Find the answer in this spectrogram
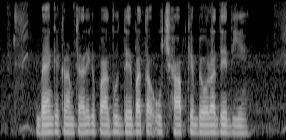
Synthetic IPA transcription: bɛ̃ːkːekəɾəmət͡ʃaːɾikepaːsbuːt̪̚d̪eːbat̪aʔṵt͡ʃʰaːpkebjoːɾad̪eːd̪ɪẽː

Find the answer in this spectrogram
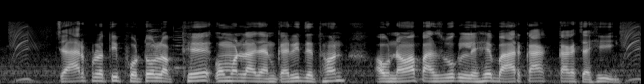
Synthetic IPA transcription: t͡ʃaɾpɾət̪ipʰoʈoləɡt̪ʰeomənlad͡ʒankaɾid̪et̪ʰənawnəʋapasbukleɦebaɾkakakt͡ʃaɦi

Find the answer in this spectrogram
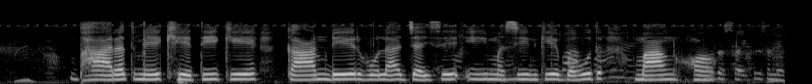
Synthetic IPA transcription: bʱaːɾət̪mẽkʰeːt̪ikekaːmɖeɾɦolad͡ʒɛɪseʔiməsiːnkebəɦʊt̪maːŋɡhɔ̃ː

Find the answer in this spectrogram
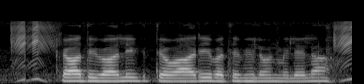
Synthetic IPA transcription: kjaːd̪iʋaːlikt̪jɐʋaːɾibɐd̪ebʱiloːnmɪleːlaː

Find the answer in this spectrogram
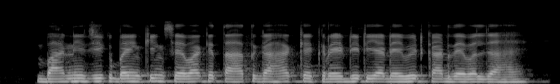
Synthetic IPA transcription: baːnid͡ʒɪkbɛ̃ːŋkɪ̃ŋɡseːʋaket̪aːɦət̪ɡaːɦəkːekɾeːɖɪʈjaɖeːʋɪʈkaːɾɖd̪eːbəld͡ʒaːɦɛː

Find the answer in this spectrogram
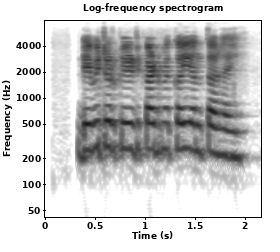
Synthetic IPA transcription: ɖeːbɪʈɔːɾkɾeːɖkaːɾɖmẽkɐiɐ̃nt̪əɾɦɛi

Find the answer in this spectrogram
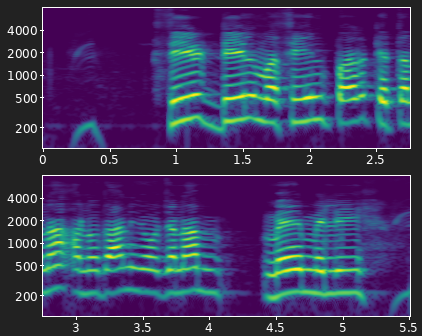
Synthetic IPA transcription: siːʈ̚ɖiːlməsiːnpɐɾkɪt̪nãʔɐnʊd̪aːnjoːd͡ʒna | mẽmɪliː

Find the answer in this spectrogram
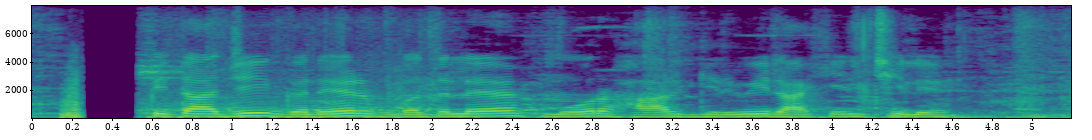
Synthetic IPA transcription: pit̪ad͡ʑiːɡəneɾbəd̪lemoɾɦaɾɡiɾʋiːɾakʰiːlt͡ɕʰile

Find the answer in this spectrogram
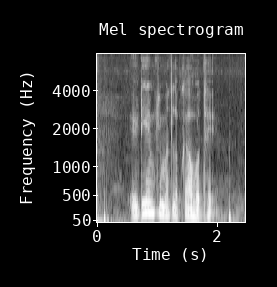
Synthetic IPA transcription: eːʈieːmkimɐt̪ləbkaɦot̪ɦḛː

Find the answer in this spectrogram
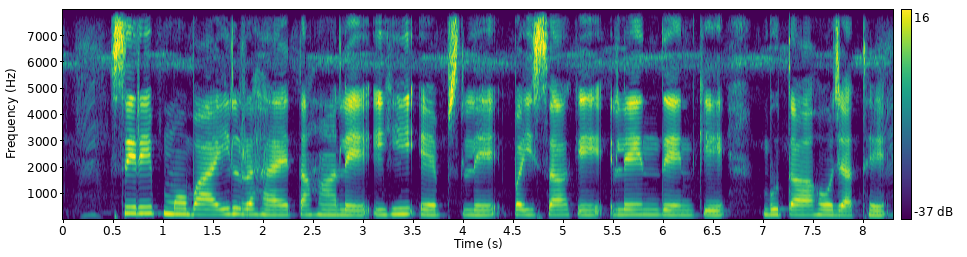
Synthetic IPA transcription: sɪɾɪpmoːbaːɪlɾəɦaet̪ɐɦãleɪɦiʔeːpslepəɪsakeleːnd̪eːnke | bʊt̪aɦod͡ʒaːt̪ɦeː

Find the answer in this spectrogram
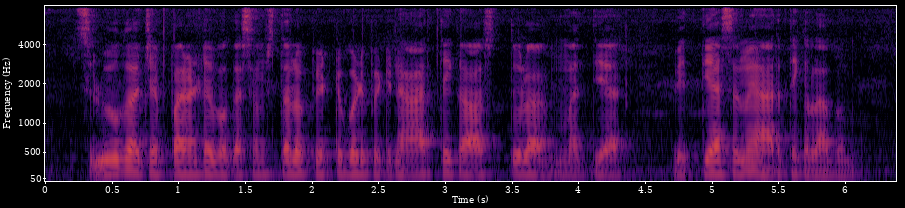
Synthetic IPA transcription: sluʋuɡaːt͡ʃɛpːaːlɐɳʈe̞ːɔkɐsɐmst̪ʰɐlo̞ːpe̞ʈːubɐɽipeʈːinɐaːɾt̪ʰikɐaːst̪ulɐmɐd̪ʱjɐ | ʋjɐt̪jaːsɐme̞ːaːɾt̪ʰikɐlaːbʱɐm

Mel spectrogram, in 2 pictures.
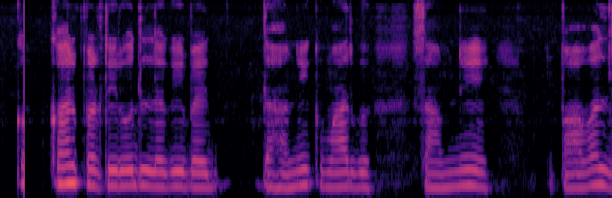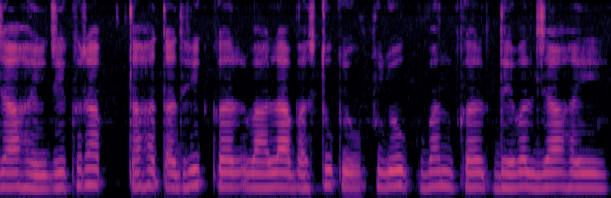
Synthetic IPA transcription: kəɾpɾət̪ɪɾoːd̪ʱləɡibɛː | d̪ʱaːnɪkmaːɾɡ | saːmne | paːʋəld͡ʒaːɦɛed͡ʒeːkɾa | t̪əɦət̪əd̪ʱɪkːəɾʋaːlaʋəst̪ukeʊpjoːɡ̚bə̃nd̪kəɾd̪eːʋəld͡ʒaːɦəe

